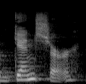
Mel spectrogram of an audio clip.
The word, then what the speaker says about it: Genter: the craziest last names so genter is my maiden name and it rhymes with venture remember that department store but it's spelled differently or like denture but also spelled differently and then of course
